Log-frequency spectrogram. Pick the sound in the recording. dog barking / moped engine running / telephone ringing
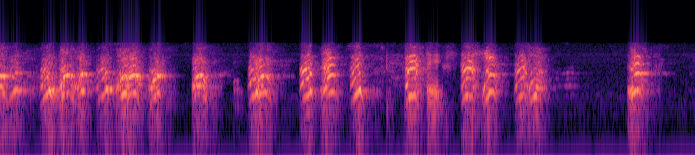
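dog barking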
